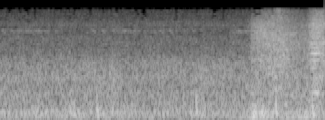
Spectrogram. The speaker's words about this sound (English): The bus leaves without her.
